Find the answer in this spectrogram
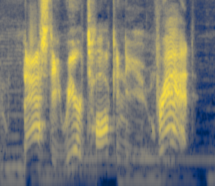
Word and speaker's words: Nast: Robert Nasty. Nast. The name is Nast. The E at the end is silent.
